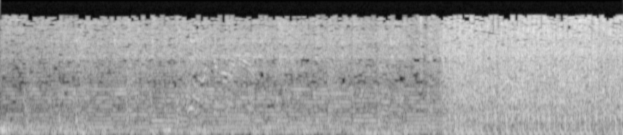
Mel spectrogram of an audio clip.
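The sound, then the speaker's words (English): Gunfire from a Sean Connery film scene: a dense, continuous barrage that grows louder and brighter for the last third. “Sean Connery committing gun violence on screen. Brings a knife to a gunfight.”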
